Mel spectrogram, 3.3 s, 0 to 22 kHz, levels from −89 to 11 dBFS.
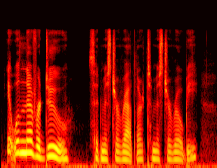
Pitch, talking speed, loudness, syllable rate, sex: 170 Hz, 185 wpm, -18 LUFS, 5.1 syllables/s, female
